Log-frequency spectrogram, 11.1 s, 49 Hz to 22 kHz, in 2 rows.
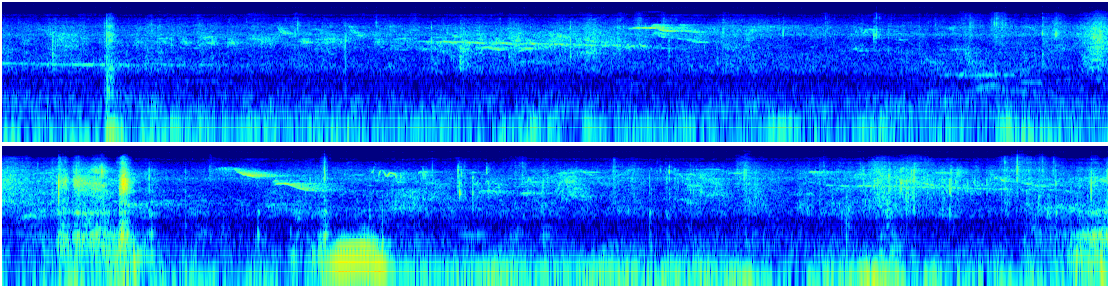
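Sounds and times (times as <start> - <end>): birds chirping: 0.0 - 5.2, 5.8 - 11.0
rustling noise: 5.2 - 6.6.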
